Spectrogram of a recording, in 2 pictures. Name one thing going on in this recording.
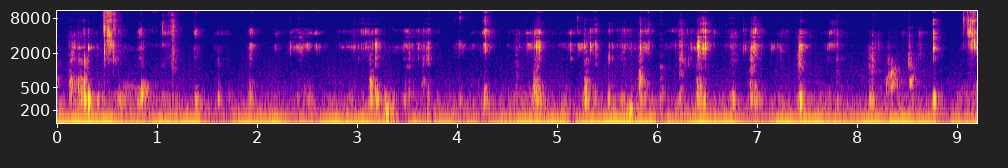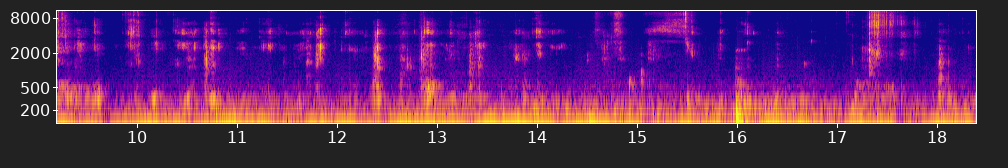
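A young woman chews food wetly and smacks her lips close to a microphone.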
